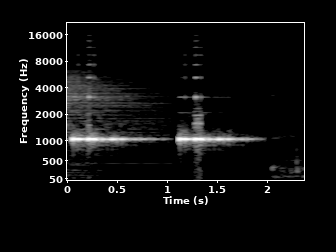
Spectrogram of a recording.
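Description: Two electronic beeps at the same mid-high pitch, one after the other, each starting sharply and fading away over about a second.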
